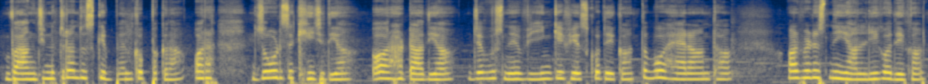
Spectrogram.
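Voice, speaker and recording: A woman's voice: sits high, steady tone, normal speed. A woman narrating a fanfiction story, retelling events and voicing each character's lines in a plain manner. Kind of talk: story reading.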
